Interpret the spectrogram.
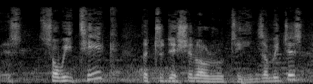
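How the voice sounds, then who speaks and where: A man's voice: a little high, expressive, normal speed, crowd noise. A man, a pantomime actor, chatting casually in an interview in a jovial, self-deprecating way. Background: music.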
